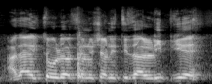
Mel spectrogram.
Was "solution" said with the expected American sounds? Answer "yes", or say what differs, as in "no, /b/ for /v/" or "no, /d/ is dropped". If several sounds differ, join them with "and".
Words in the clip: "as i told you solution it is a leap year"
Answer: no, /n/ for /l/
